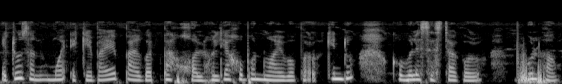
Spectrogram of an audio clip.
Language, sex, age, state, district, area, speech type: Assamese, female, 18-30, Assam, Dibrugarh, rural, spontaneous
